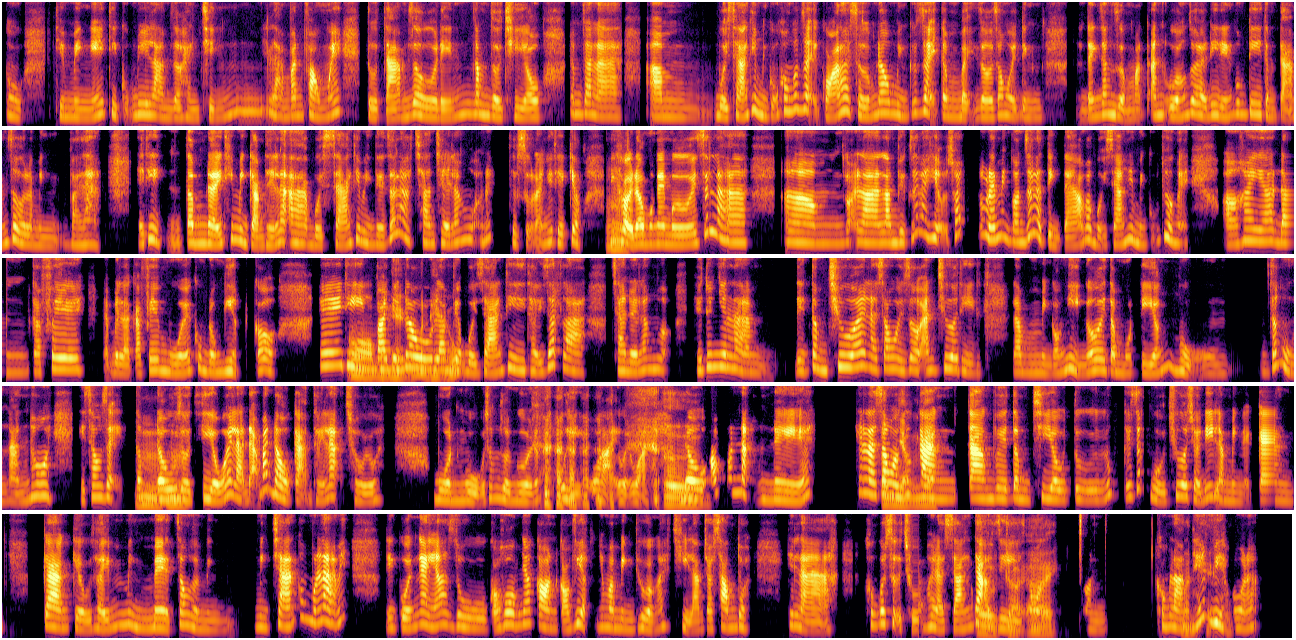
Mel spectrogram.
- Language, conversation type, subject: Vietnamese, advice, Làm sao để duy trì năng lượng trong suốt chu kỳ làm việc?
- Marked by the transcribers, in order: tapping; laugh; other background noise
